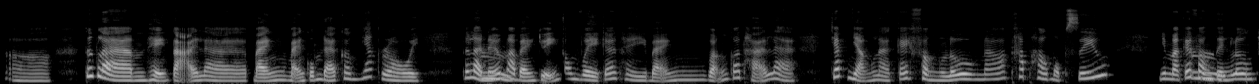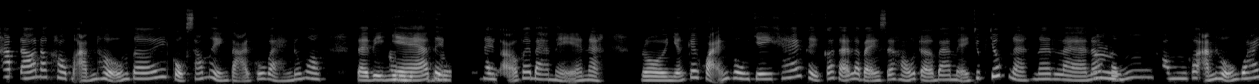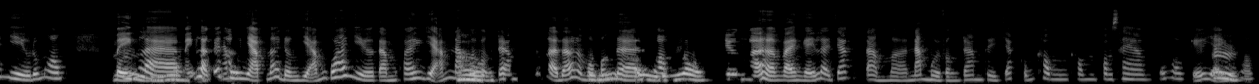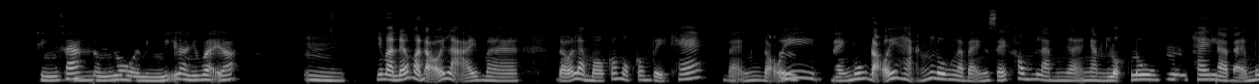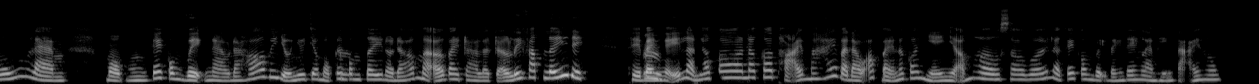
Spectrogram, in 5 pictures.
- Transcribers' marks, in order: tapping; other background noise; laughing while speaking: "mà"
- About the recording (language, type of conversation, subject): Vietnamese, advice, Tôi đang cân nhắc đổi nghề nhưng sợ rủi ro và thất bại, tôi nên bắt đầu từ đâu?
